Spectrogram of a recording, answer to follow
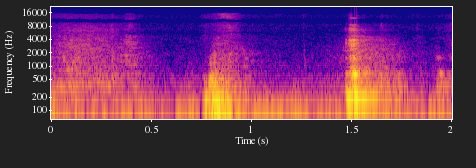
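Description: Two short knocks, about two-thirds of a second apart, from small plastic items being handled and set down on a wooden tabletop.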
